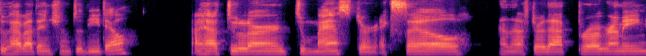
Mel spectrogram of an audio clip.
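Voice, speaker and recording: Speaking at a medium pitch with a Puerto Rican accent, a man is recorded dry and close with no echo against a quiet background. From Puerto Rico. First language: Spanish. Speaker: finance executive. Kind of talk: podcast interview.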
